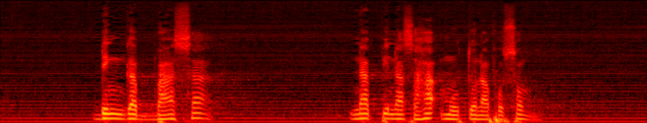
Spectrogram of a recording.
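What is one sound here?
A man preaches calmly through a microphone.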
